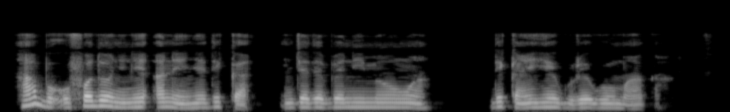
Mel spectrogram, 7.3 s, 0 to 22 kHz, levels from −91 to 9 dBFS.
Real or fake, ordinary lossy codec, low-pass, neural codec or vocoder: real; MP3, 64 kbps; 7.2 kHz; none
